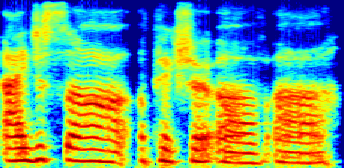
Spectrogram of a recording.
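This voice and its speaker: On her live stream, a woman speaks at a measured pace in a steady, medium-pitched voice that's a bit bright yet heavy with gravelly fry and huskiness. She rambles, restarting sentences and repeating words, and the audio comes through dull and lo-fi.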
